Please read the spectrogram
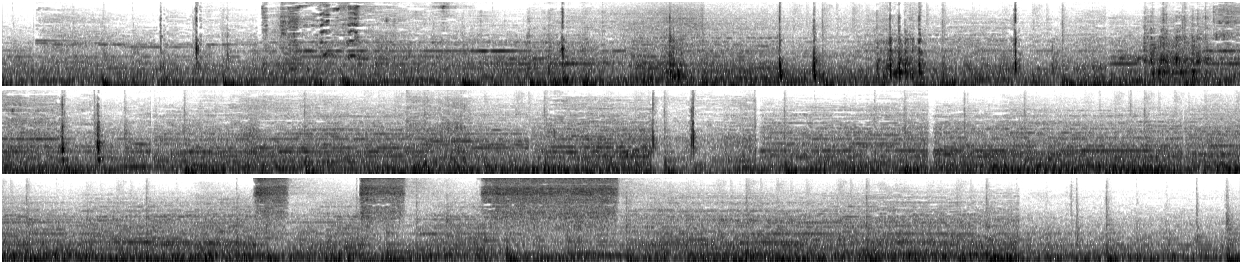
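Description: Background music with a steady dense texture, with a few short loud bursts of hiss about three-quarters of the way through.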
